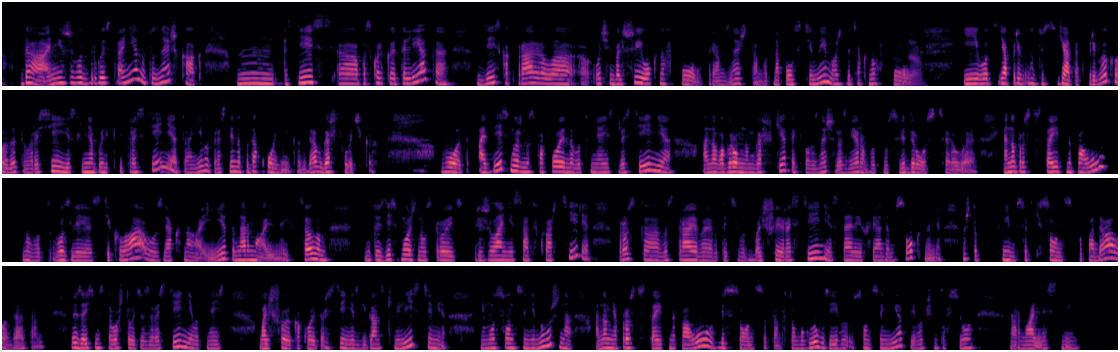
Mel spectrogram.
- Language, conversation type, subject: Russian, podcast, Как лучше всего начать выращивать мини-огород на подоконнике?
- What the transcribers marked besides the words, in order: none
